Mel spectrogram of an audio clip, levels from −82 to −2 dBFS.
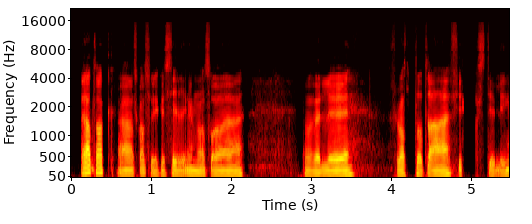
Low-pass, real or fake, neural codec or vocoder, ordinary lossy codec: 14.4 kHz; fake; codec, 44.1 kHz, 2.6 kbps, SNAC; Opus, 32 kbps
